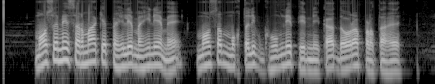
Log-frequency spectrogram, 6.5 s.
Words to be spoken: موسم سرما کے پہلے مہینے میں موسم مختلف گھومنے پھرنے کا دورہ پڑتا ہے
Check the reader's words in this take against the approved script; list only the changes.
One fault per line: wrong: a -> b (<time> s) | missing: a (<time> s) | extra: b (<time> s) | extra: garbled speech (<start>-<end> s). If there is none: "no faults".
no faults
